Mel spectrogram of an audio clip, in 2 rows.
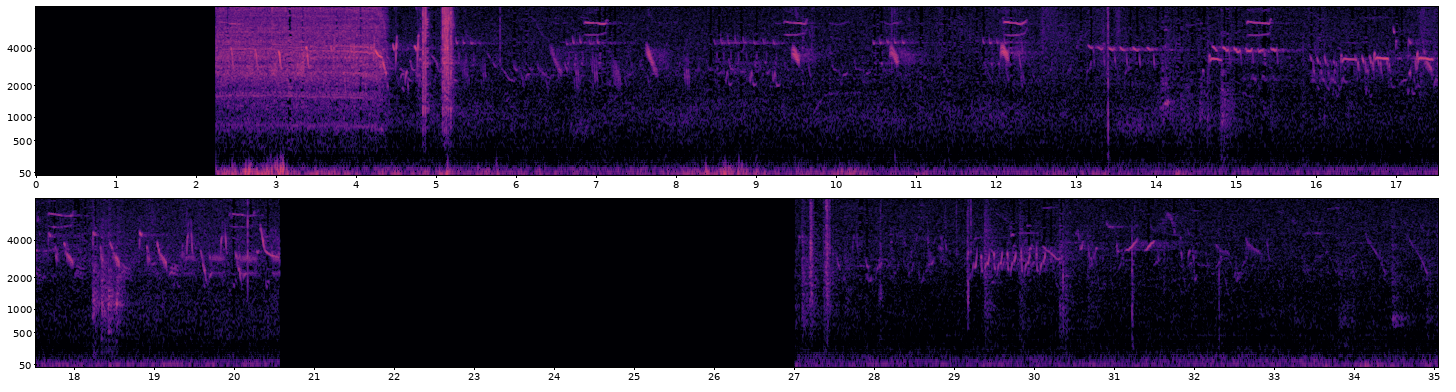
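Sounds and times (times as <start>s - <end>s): sharp clicks: 2.3s - 5.4s
wind on microphone: 2.3s - 14.9s
birds chirping: 2.3s - 20.6s, 27.0s - 35.0s.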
